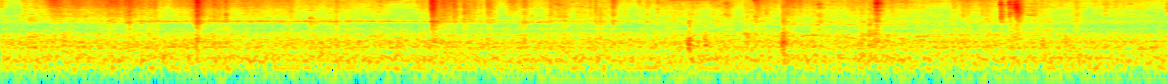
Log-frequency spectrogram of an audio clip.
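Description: Running noise heard inside a Tokaido Shinkansen car as it pulls into a station: a steady low rumble with scattered clicks of the wheels over rail joints and points, and a faint thin high squeal for a couple of seconds about a second in.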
